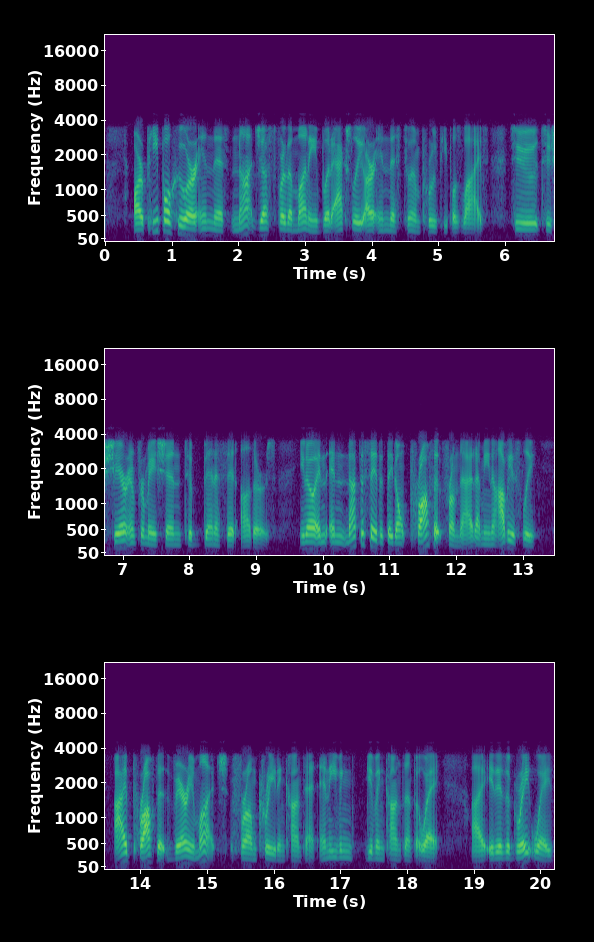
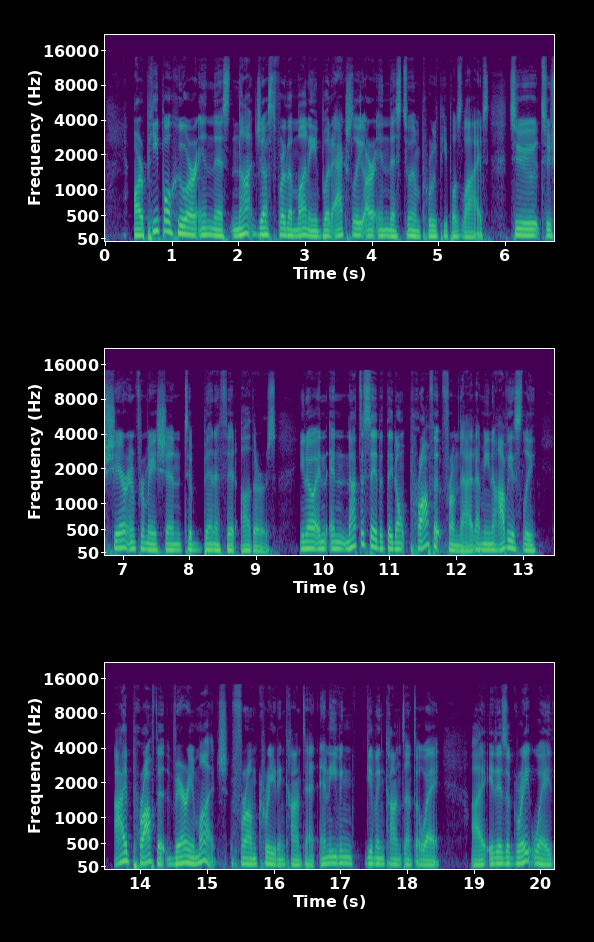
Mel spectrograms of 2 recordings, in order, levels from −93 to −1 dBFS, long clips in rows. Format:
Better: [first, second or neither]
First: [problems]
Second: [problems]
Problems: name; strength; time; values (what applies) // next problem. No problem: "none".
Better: second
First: phone-call audio; nothing above 3.5 kHz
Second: none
